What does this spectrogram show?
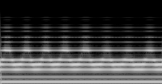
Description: ORG VOX A#, Continental, Vox Wah Bar; Roland LCDP09 Keys of the 60s and 70s 1

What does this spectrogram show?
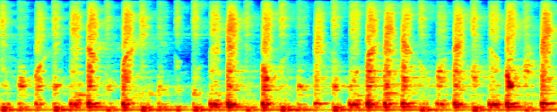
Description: Drum Loop, Drum Loops

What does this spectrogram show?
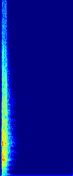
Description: Guiro Short

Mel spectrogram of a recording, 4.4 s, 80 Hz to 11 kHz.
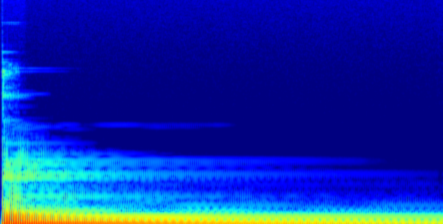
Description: F1, FINGER MUTE; Xsample VOL-1

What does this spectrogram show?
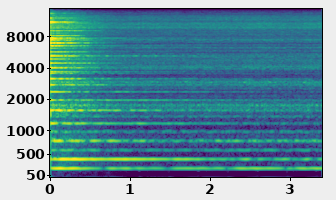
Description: JV-1080 BELLS PNO; Syntec; Wall of Sounds

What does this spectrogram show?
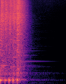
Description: Live Snares

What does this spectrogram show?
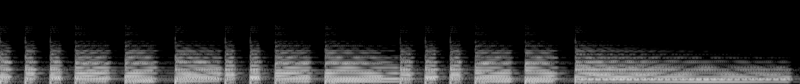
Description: Chord El Piano Dm, 120bpm; Zero-G; Extra Chord Progs

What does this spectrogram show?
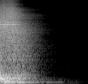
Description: Percussion FX, Drum Machines

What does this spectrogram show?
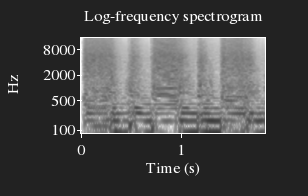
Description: Guitar Heavy, Industrial

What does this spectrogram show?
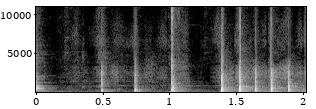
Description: Tabla

